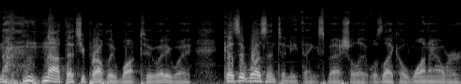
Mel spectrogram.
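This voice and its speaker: A man speaks with music in the background. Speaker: gaming YouTuber. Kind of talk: gameplay commentary. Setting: home recording, lying back. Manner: quiet, not loud. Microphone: mic close in front of mouth.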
